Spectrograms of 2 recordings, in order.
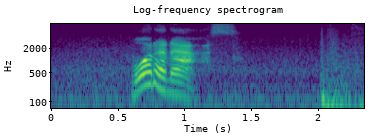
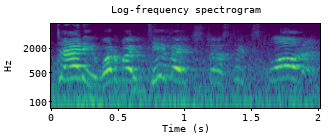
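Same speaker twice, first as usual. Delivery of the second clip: put-on high little boy calling daddy; child voice; 13 semitones higher than usual. Commentator voicing a child to his dad, high child voice. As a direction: call out like a startled little kid.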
